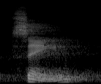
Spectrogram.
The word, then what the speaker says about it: sane: For example, the Hebrew word, sane, and it is actually spelled S-A-N-E, and pronounced that, but a completely different meaning than what we have in English.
